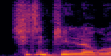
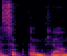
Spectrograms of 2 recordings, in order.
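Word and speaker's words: 習近平: 그게 시진핑이라고 하면 안 되고 북한처럼 습근평이라고 해야 돼요. 습근평.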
